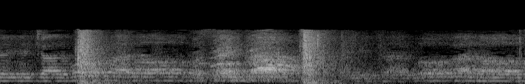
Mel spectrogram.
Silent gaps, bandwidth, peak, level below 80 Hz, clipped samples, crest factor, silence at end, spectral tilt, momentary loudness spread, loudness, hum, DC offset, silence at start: none; 5.4 kHz; -4 dBFS; -52 dBFS; under 0.1%; 24 dB; 0 s; -4 dB/octave; 17 LU; -26 LUFS; none; under 0.1%; 0 s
